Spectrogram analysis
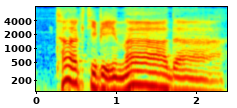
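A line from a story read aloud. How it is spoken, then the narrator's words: Stranger laughing. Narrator (Russian): смеялся незнакомец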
